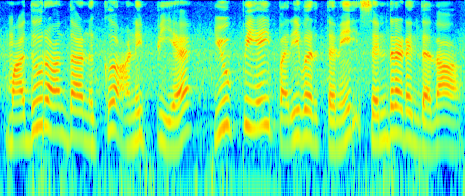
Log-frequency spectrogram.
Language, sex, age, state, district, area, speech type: Tamil, female, 18-30, Tamil Nadu, Sivaganga, rural, read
